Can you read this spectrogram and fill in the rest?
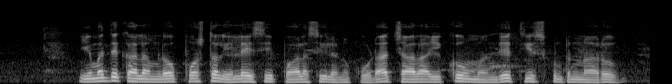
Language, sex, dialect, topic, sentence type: Telugu, male, Central/Coastal, banking, statement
